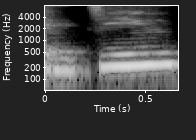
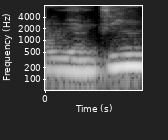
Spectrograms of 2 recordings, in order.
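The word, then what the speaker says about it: 眼睛: Yenjing de jing, dia bacanya jing nada 1. Cuman kalau digabung sama yenjing karena dia benda biasanya rata-rata dibaca nada 5.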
